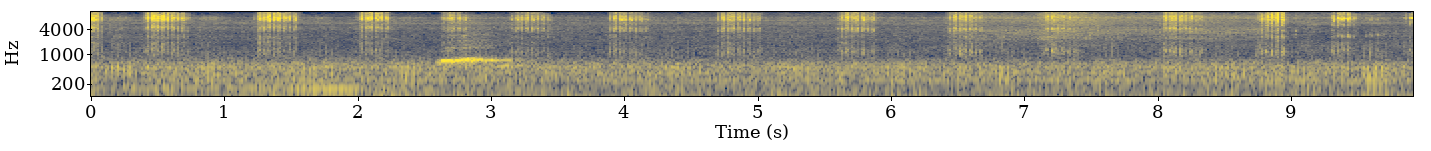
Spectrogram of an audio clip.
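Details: Sleeping cat snoring: a steady low rumble with soft, rhythmic hissy breath sounds.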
